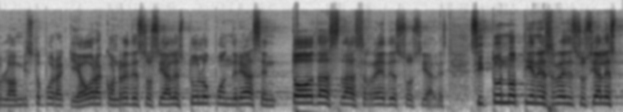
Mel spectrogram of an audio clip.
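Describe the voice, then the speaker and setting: A man preaching a sermon with passion, dropping to hushed lines and rising to loud ones. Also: high-pitched, in a large hall. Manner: impassioned, swinging between hushed and loud.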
